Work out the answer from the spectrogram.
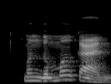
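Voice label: "menggemakan", Malay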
